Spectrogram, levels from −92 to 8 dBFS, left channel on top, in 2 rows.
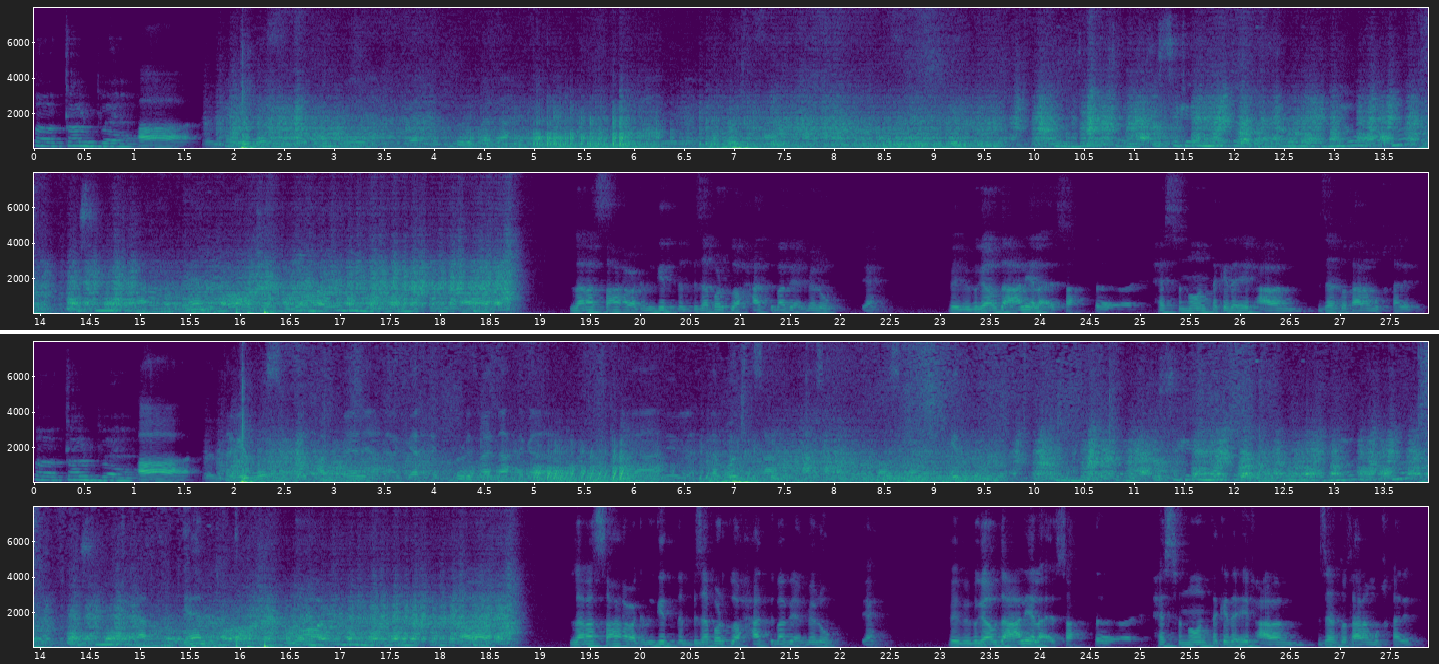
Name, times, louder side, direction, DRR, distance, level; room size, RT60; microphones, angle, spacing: voice 1, 0.0-1.2 1.9-3.3 9.5-9.7 10.2-13.8 14.4-18.2, left 1 dB, 30° left, 3 dB, 3.0 m, -44 dB
voice 2, 1.0-5.3 5.9-8.9 9.1-9.6 14.9-15.1 15.4-15.8 16.4-16.9 18.2-18.6 19.3-21.9 22.2-22.4 23.1-27.7, right 3 dB, 75° right, 5 dB, 2.0 m, -40 dB
sound 1, 1.7-18.7, equal, 75° left, 6.6 m, -37 dB
sound 2, 2.1-16.3, right 1 dB, 35° right, 0.8 m, -35 dB
11.5 x 8.1 x 5.2 m, 0.30 s
head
